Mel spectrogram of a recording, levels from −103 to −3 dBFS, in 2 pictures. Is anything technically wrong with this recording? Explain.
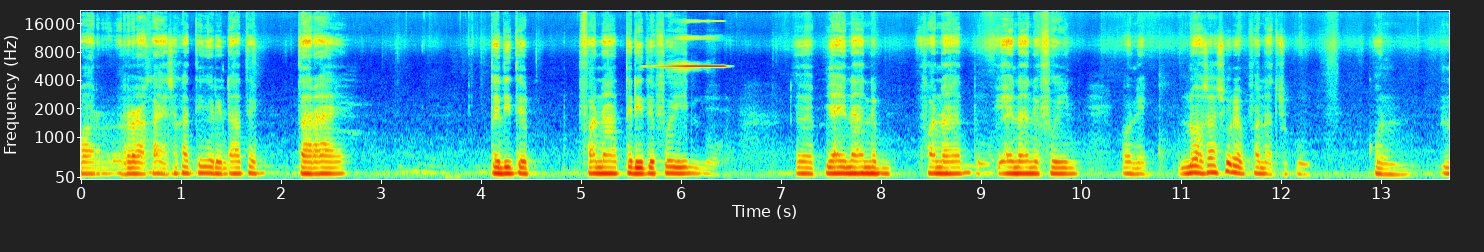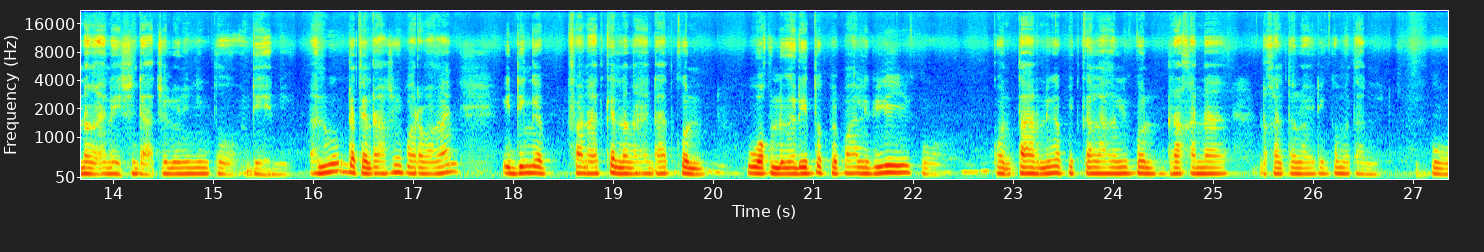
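Yes. From 5.58 to 6.53 s a piercing tone near 5.6 kHz swells over about half a second to sit slightly above the speech. This is loudspeaker feedback squeal: the microphone hears its own loudspeaker, and loop gain exceeds one at that pitch.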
